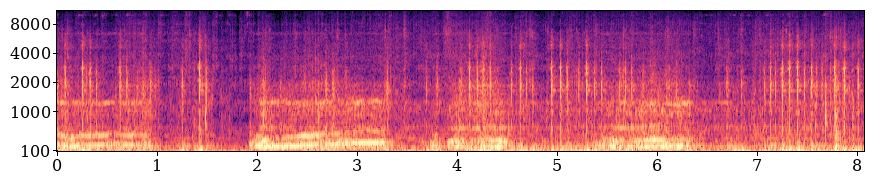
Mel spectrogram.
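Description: Bike rattling and clicking over a rough, leaf-covered dirt trail, with a pitched drone that rises and falls in stretches of about a second.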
